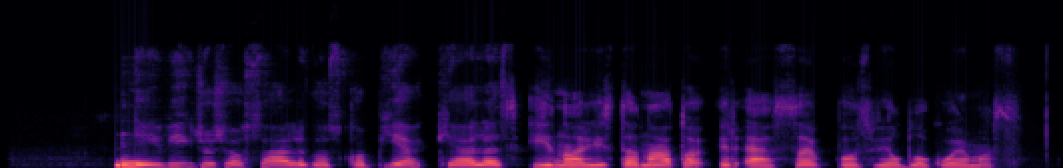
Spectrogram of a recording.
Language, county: Lithuanian, Kaunas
